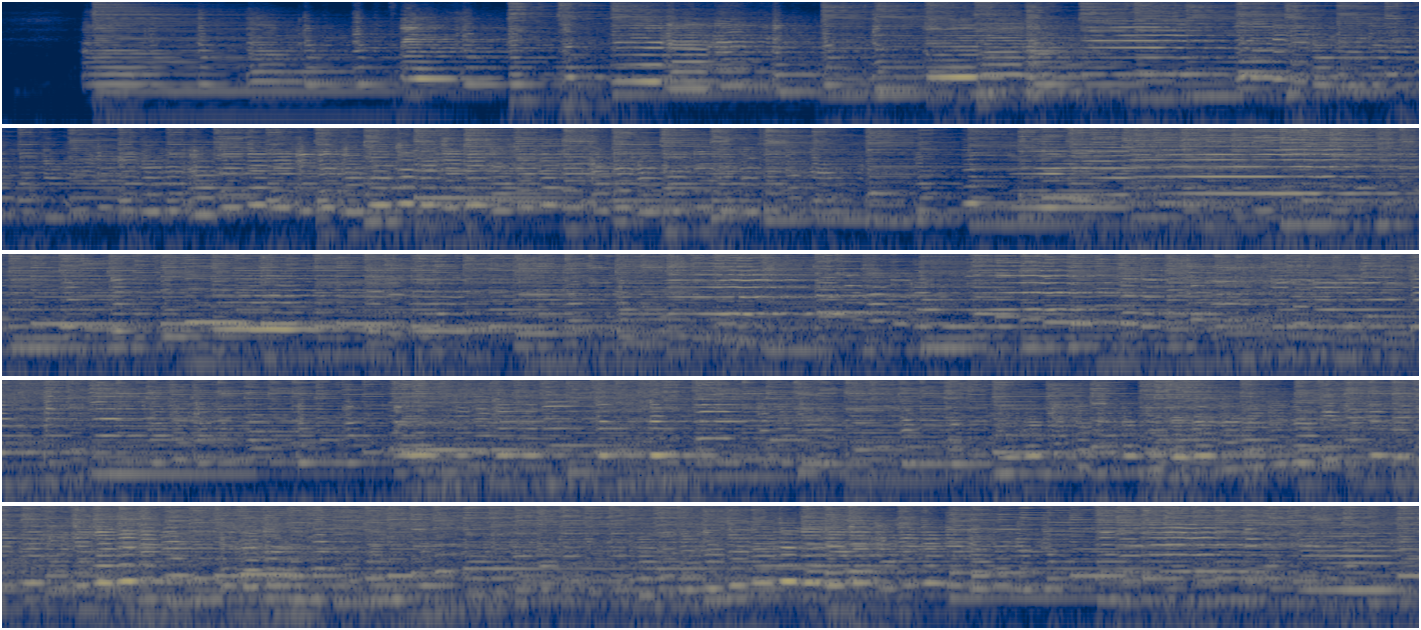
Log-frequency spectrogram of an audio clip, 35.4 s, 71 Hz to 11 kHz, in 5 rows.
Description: Allegro, Sonatas for Violin and Harpsichord; Sonata No. 6 in G Major, BWV 1019; Bach; J.S. Bach

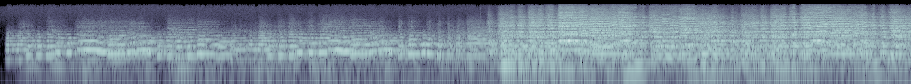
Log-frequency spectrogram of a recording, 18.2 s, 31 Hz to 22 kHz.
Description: Horn Concerto No.2 in E flat; Mozart Horn Concertos

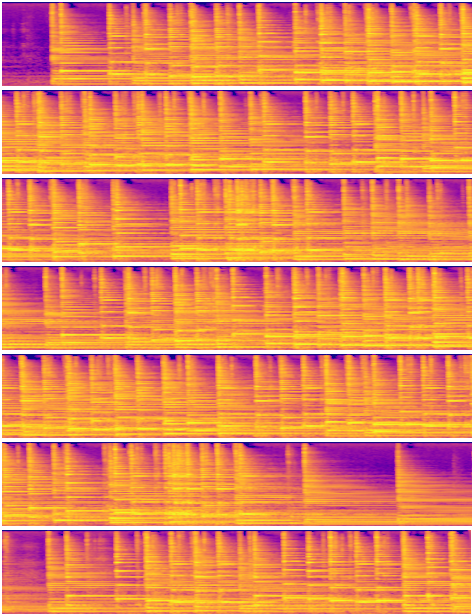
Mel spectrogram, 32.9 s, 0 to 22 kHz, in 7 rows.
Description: French Suite No. 2 in C minor, Menuet; Johann Sebastian Bach

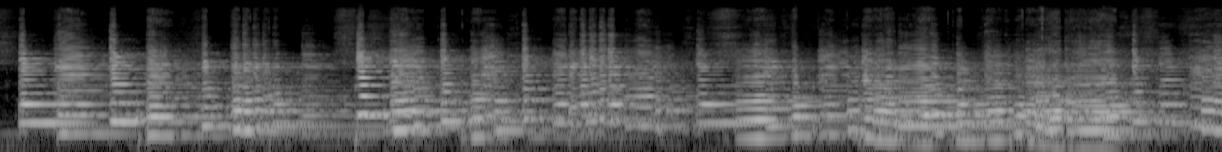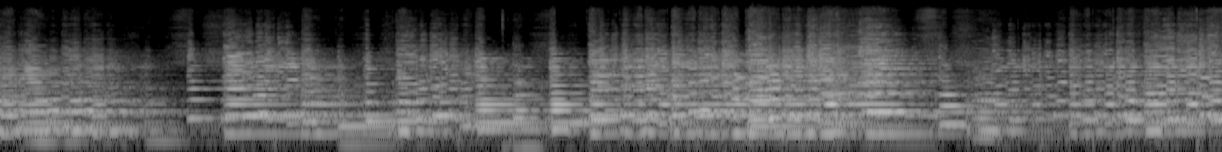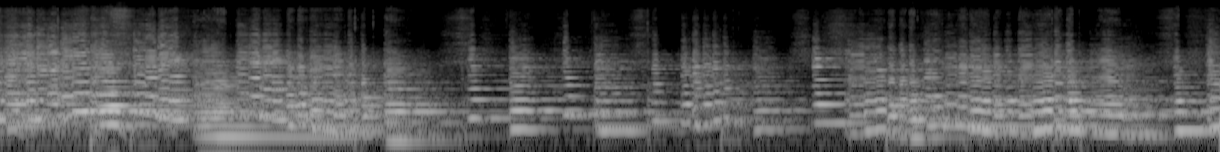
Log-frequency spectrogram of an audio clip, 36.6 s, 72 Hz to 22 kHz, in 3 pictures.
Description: Cello Suite No. 2 in D minor Gigue; BWV1008; Johann Sebastian Bach

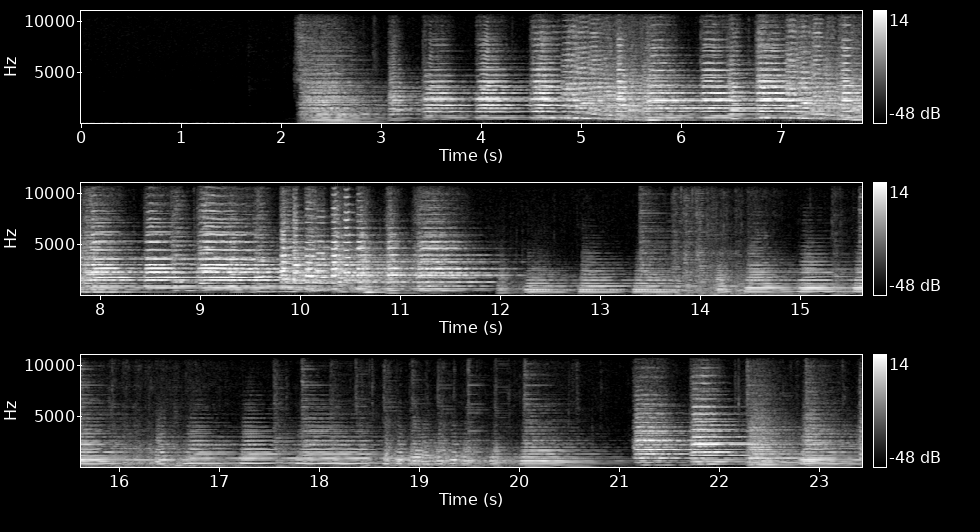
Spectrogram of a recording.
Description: Water Music Suite

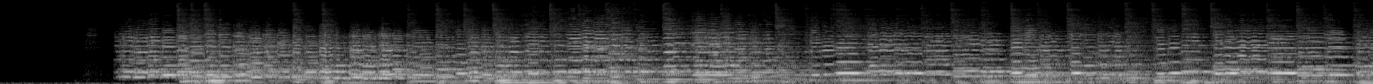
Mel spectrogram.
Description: Concerto for 2 Violins, Strings

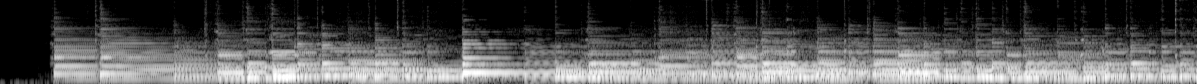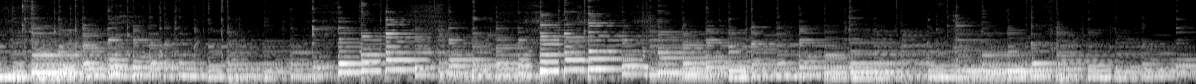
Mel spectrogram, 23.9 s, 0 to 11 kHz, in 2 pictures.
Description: Violin Partita No 2 in D Minor, for guitar; Bach Transcriptions and Arrangements for Guitar

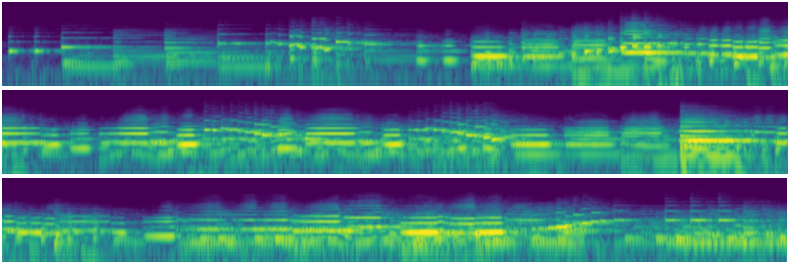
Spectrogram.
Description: Sonata for Horn and Piano in F Major, Rondo

